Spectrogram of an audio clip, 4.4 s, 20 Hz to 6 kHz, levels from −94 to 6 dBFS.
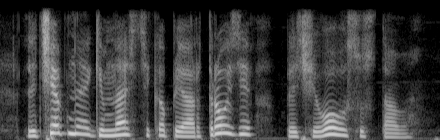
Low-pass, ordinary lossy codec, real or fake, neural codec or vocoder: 5.4 kHz; AAC, 48 kbps; real; none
